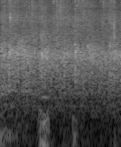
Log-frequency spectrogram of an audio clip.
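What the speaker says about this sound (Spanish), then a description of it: "¿Qué le parece si se da un buen aplauso?" A church congregation claps together in a continuous, fairly soft round of applause that holds steady without any voices over it.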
